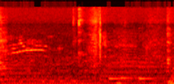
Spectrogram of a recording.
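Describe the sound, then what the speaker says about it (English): A pet cat yowls in the background, a few short meows rising over a low steady hum, faint and distant behind a quiet room. "Apologize for my kitty in the background. She likes to yell."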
